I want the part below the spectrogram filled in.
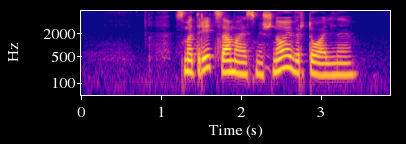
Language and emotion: Russian, neutral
